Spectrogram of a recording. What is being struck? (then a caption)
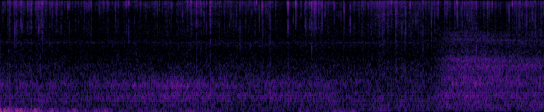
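Plastic mesh hair rollers. Two small hollow blue plastic mesh velcro hair rollers are held close to the microphone, scratched with long yellow fingernails and rubbed with fingers. The result is a quiet, steady, bright crackly scratching with faint low rumble underneath, shifting to a smoother midrange rubbing near the end.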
